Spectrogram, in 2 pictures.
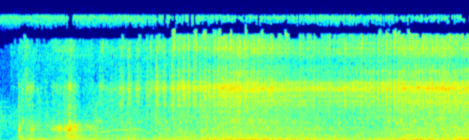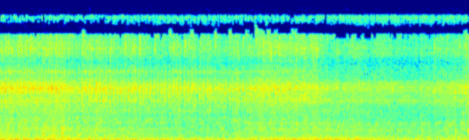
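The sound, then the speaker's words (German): A car engine is restarted and keeps running. A low, rough rumble swells over the first two seconds, then settles into a steady, loud drone that lasts to the end, with no talking. “Ich warf den Wagen wieder an.”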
